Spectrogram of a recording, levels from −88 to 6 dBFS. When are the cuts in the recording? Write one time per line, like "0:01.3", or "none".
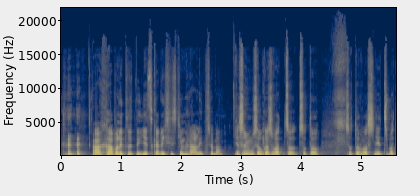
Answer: none

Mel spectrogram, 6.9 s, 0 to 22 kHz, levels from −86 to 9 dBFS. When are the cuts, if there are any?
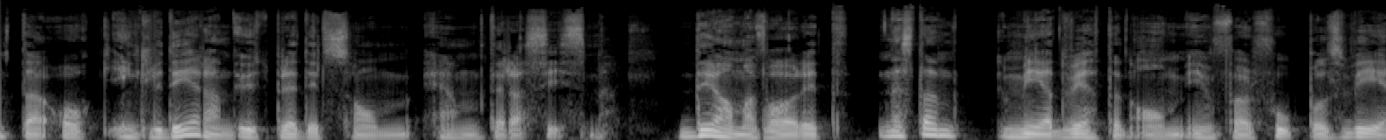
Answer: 0:01.2
0:01.6
0:02.4
0:03.1
0:03.8
0:05.0

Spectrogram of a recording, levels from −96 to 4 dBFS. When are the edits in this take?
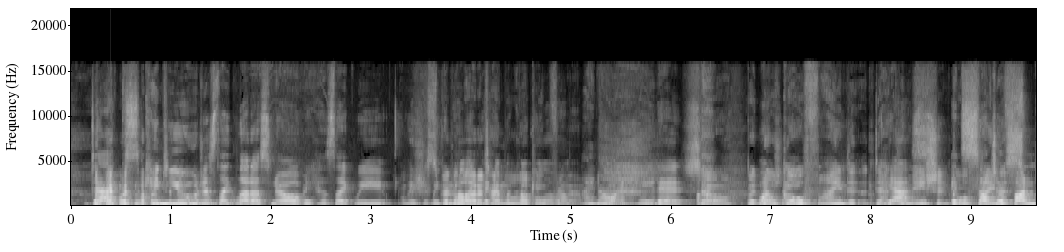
none

